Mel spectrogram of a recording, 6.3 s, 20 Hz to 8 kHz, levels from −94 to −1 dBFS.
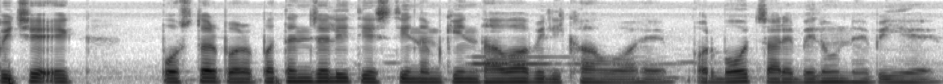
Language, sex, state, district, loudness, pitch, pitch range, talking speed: Hindi, male, Arunachal Pradesh, Lower Dibang Valley, -17 LUFS, 115 Hz, 110-120 Hz, 160 wpm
